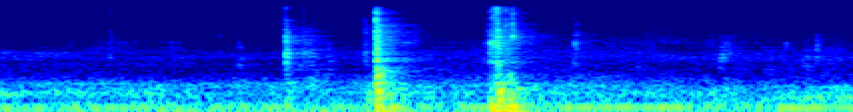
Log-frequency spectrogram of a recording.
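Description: Spray head of a spring-coil kitchen faucet being clipped back into its holder on the faucet arm: two short, sharp clicks about half a second apart, with a few faint ticks around them.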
